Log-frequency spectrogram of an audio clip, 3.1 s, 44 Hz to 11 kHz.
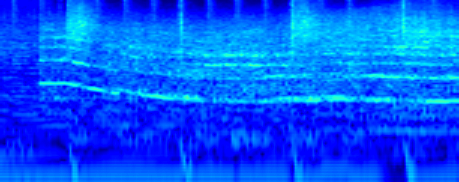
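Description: A 2002 Ferrari F2002 Formula One race car at full throttle past the finish line, its high-pitched engine screaming loudly and close, with the tone falling as it passes and a steady roar throughout.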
